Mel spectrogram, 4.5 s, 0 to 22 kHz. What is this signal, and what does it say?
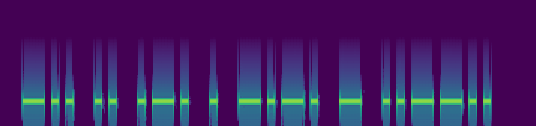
Morse code, heard as a keyed tone, about 21 wpm, 700 Hz. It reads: DIRECT?
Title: Common QSO Phrases - 4x Word-Spacing - 20wpm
